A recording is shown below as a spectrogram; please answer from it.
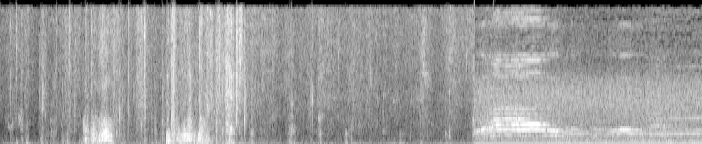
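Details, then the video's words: Fighting cats: a few rough, noisy yowls early on, then a steady, drawn-out harmonic wail that wavers up and down and ends in a short rising meow, with some background hiss. "funny cats fight"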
